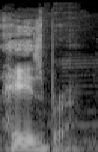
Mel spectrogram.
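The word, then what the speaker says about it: Happisburgh: how it looks yeah it's not it's not Habsburg it was like hayesburg or something uh hayesboro that's at hayesboro anyway on November uh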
